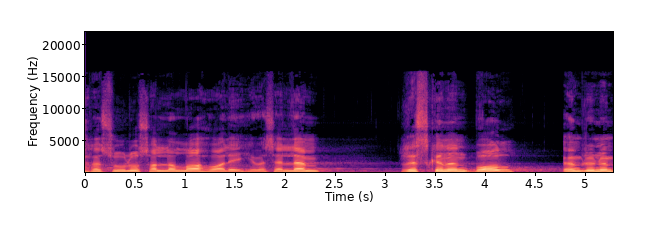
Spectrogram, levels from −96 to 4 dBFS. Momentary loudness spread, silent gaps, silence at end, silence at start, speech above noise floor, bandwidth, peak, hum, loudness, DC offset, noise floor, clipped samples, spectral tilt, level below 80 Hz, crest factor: 9 LU; none; 0 s; 0 s; 35 dB; 15 kHz; -2 dBFS; none; -17 LUFS; under 0.1%; -50 dBFS; under 0.1%; -6.5 dB/octave; -64 dBFS; 16 dB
